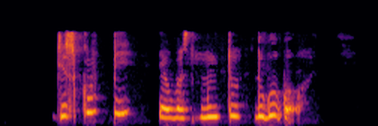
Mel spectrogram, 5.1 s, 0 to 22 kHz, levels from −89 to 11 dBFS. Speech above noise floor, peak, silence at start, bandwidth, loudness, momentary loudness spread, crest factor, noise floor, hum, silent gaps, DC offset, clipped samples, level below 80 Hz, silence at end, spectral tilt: over 79 dB; 0 dBFS; 0.75 s; 8 kHz; -12 LUFS; 6 LU; 14 dB; under -90 dBFS; none; none; under 0.1%; under 0.1%; -64 dBFS; 1.05 s; -2.5 dB/octave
